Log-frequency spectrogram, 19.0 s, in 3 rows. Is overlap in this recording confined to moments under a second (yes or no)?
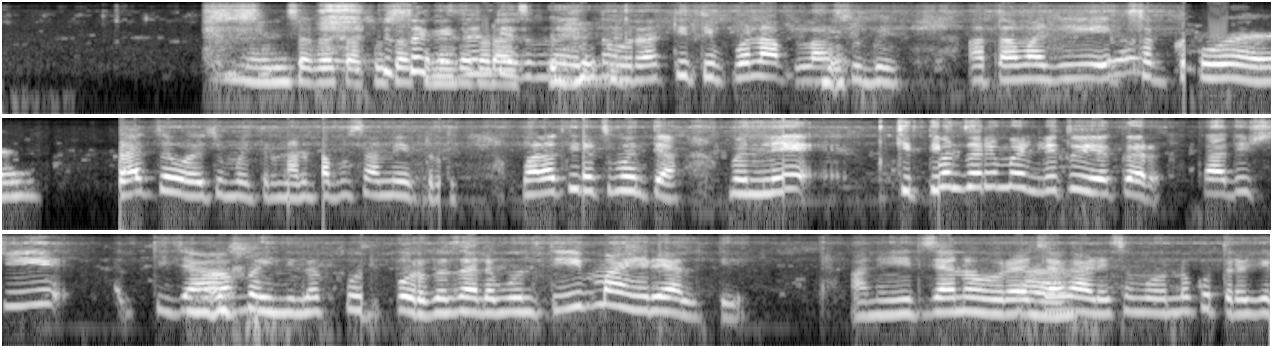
no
